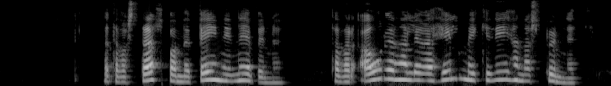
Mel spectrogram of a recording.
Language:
Icelandic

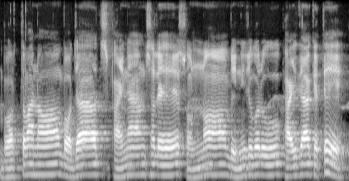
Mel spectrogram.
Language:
Odia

